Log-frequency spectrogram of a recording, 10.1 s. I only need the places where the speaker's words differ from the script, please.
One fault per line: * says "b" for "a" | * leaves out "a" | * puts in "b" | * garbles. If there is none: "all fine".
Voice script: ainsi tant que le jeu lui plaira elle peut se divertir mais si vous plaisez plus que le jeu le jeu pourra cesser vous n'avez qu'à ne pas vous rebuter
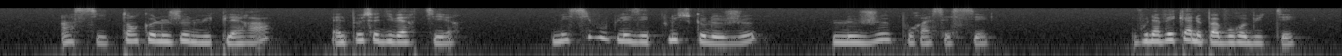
all fine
